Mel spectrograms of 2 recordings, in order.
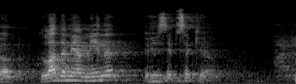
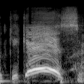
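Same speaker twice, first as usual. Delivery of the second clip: very high, loud squeal of a question; shrieked, high-pitched bafflement; mock startled girl; 8 dB louder than usual. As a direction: squeal it in shock. Girl startled by his strange words.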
